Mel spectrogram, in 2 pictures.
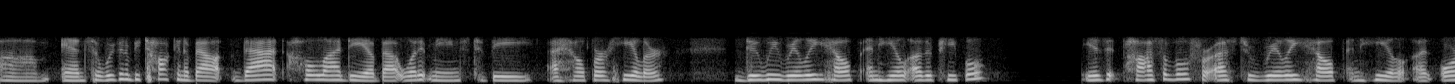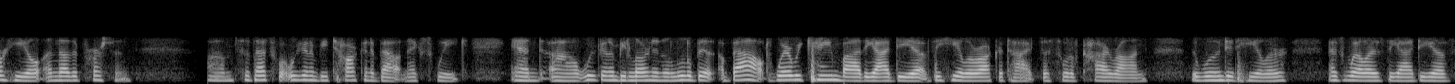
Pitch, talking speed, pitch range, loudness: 190 Hz, 185 wpm, 180-205 Hz, -22 LUFS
